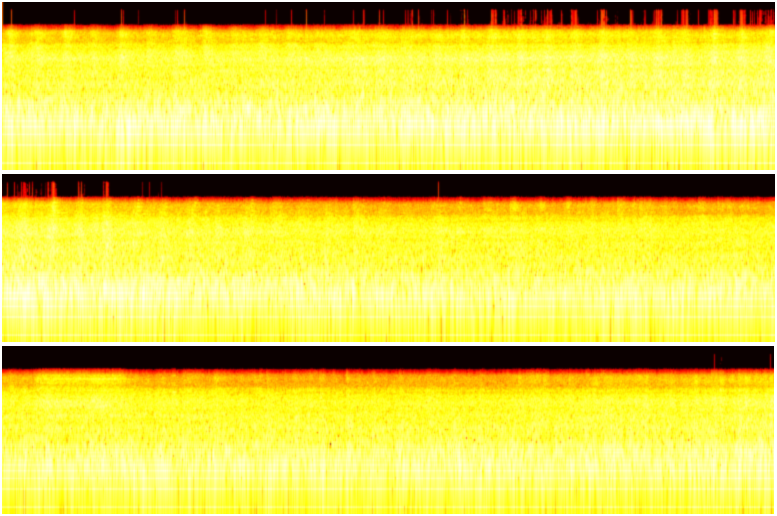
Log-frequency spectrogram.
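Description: Loaded Norfolk Southern coal hopper cars of a slow coal drag rolling past, steel wheels clicking over the rail joints over a steady rumble. A brief high-pitched sound rises over the rumble about two-thirds of the way through.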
